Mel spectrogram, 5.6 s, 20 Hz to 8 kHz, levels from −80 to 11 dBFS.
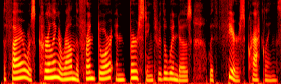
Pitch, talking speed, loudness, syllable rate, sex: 200 Hz, 170 wpm, -17 LUFS, 4.3 syllables/s, female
